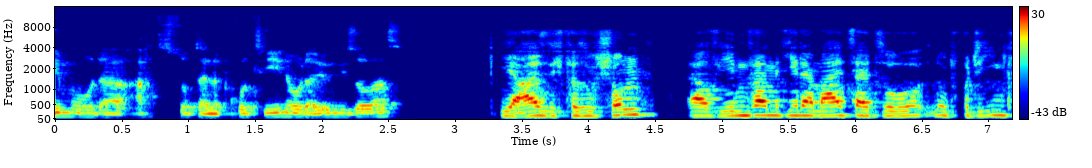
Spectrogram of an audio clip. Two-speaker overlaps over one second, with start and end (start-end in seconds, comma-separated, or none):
none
